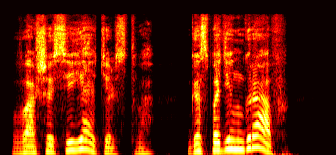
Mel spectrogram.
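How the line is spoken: Feigned astonished exclamation. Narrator (Russian): воскликнул он … делая вид, что страшно удивлен этим неожиданным появлением

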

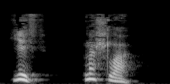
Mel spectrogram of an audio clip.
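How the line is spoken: Quiet. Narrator (Russian): негромко сказала Маша

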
